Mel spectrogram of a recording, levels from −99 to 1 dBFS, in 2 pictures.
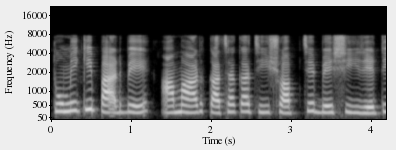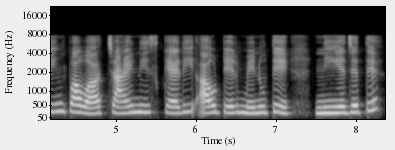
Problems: none marked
